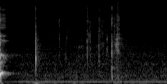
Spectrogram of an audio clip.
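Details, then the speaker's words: Person with hiccups while trying a slick back hairstyle: three brief, sharp throat clicks in a quiet room; hiccups. "I've never done a slick back. I have the hiccups."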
